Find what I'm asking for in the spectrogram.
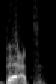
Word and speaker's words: Bet: And then Bet, I remember that one, they don't pronounce the H.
